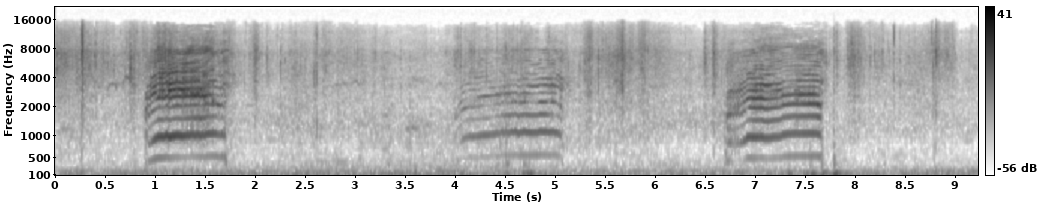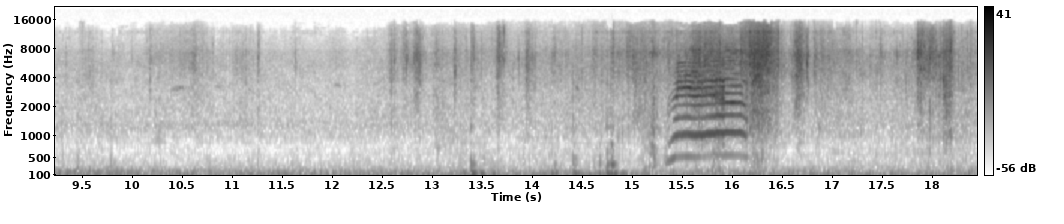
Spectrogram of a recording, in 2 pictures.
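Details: Stray cat in Japan, once abused and now trusting people again, meowing four times at irregular intervals, each meow a clear harmonic cry with a slight rise, against constant low background rumble.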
